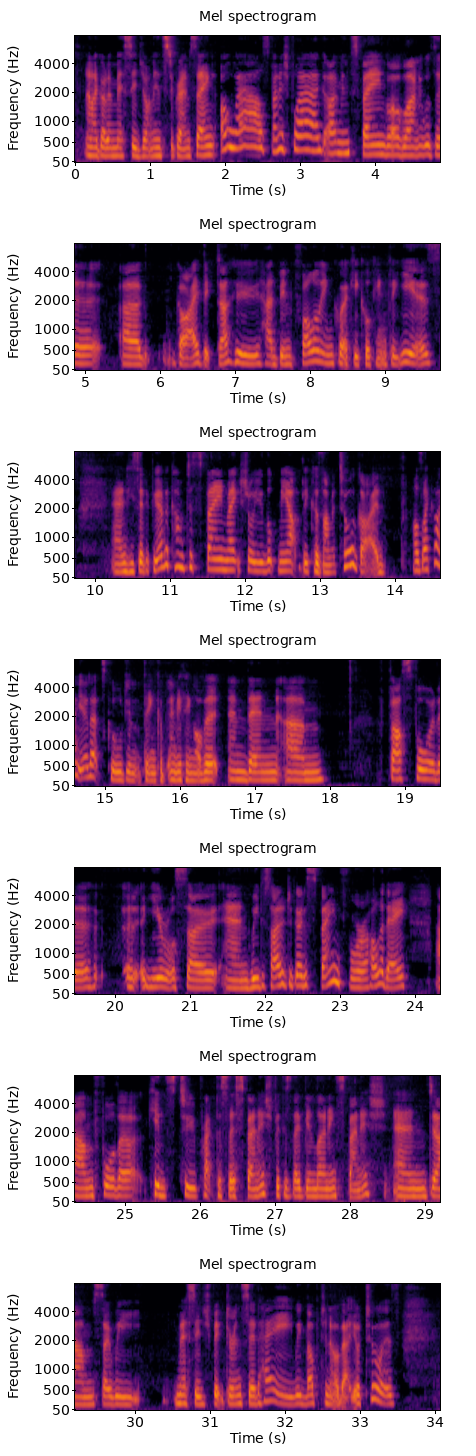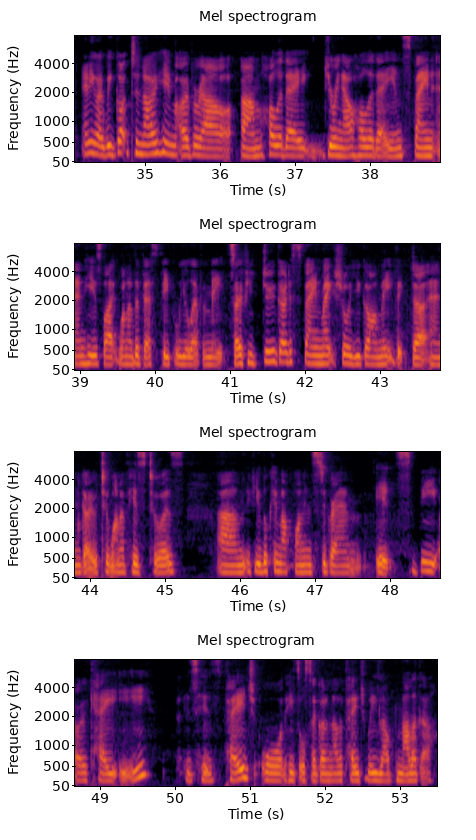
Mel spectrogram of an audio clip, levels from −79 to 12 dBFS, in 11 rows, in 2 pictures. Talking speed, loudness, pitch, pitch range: 210 wpm, -18 LUFS, 195 Hz, 180-220 Hz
